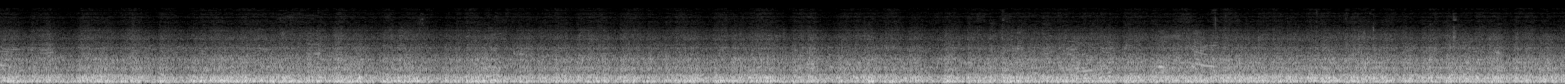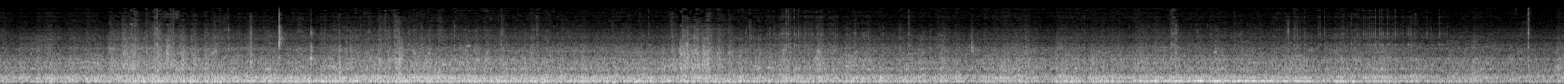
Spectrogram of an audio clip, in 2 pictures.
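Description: Cabin noise inside a Boeing 747-400 landing: a steady rush of airflow and engines on final approach, a thump at touchdown a little past halfway, a second thump several seconds later, then rumbling on the runway roll with a low hum near the end.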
